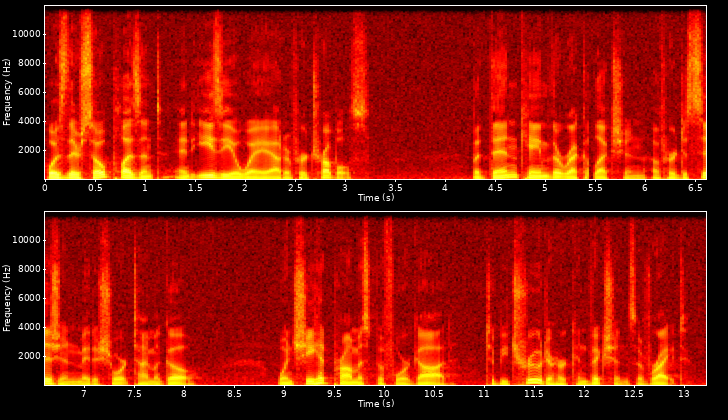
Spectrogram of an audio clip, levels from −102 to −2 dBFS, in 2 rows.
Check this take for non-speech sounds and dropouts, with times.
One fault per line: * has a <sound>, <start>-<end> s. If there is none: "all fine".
* has a dropout, 5.4-5.5 s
